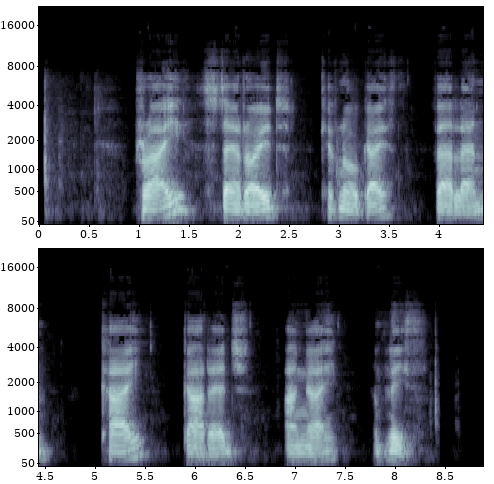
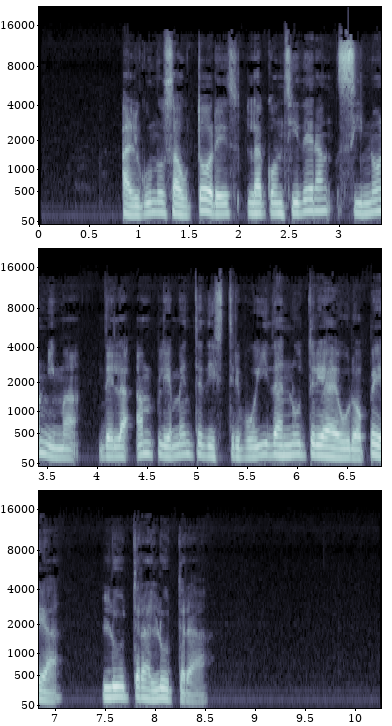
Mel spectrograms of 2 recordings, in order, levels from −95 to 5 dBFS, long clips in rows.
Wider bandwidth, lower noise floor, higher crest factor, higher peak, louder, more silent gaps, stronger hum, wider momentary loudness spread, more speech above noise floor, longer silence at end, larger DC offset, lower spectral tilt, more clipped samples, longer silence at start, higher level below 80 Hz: second, 9.4 kHz vs 15.5 kHz; second, -53 dBFS vs -63 dBFS; about the same, 20 dB vs 20 dB; about the same, -2 dBFS vs 0 dBFS; about the same, -19 LUFS vs -18 LUFS; first, 4.97-5.04 s vs none; second, none vs 60 Hz at -45 dBFS; first, 18 LU vs 8 LU; second, 35 dB vs 46 dB; second, 0.65 s vs 1.75 s; neither; about the same, -4.5 dB/octave vs -5.5 dB/octave; neither; second, 0.05 s vs 0.85 s; about the same, -62 dBFS vs -58 dBFS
